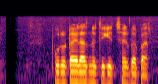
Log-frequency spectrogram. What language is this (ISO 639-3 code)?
ben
